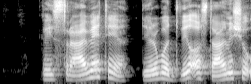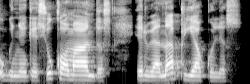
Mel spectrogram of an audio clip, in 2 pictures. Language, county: Lithuanian, Vilnius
